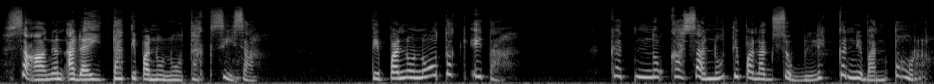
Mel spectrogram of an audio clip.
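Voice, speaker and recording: A woman's voice: high-pitched, lively intonation, a little slow, a bit bright, no echo. A woman with an Ilocano Filipino accent playing a scheming pregnant wife who left her husband, in a radio drama. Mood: pensive.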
